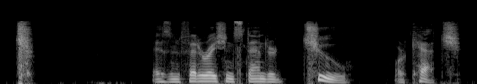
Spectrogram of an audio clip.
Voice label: Klingon sounds ch, Letter ch, as in chew; Note:Although represented as TWO letters, in klingon it´s only one!

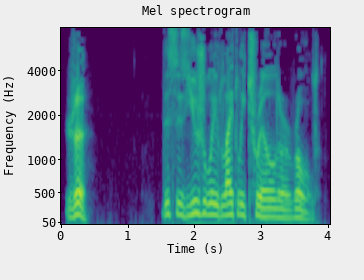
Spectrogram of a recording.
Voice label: Klingon sounds r, Letter r

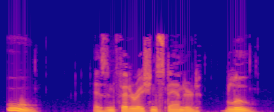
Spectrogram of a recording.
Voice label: Klingon sounds u, Letter u, as in blue

